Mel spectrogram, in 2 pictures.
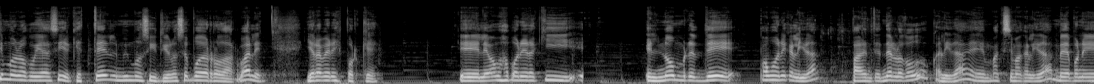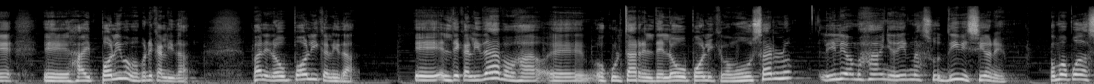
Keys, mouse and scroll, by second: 4.5 click, 4.8-5.8 right drag, 5.8-7.4 drag, 16.2 click, 19.1-21.4 drag, 21.4 middle click.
